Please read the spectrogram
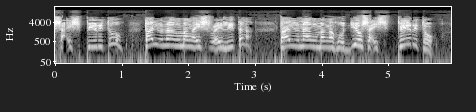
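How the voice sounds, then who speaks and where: Using a raised, projected voice, a man speaks at a fairly slow pace with a dry, close sound and no echo. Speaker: church preacher leading a Bible study. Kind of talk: sermon / Bible study preaching.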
